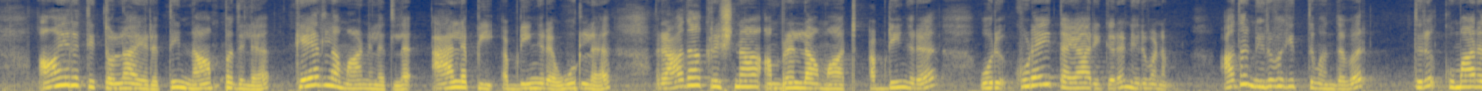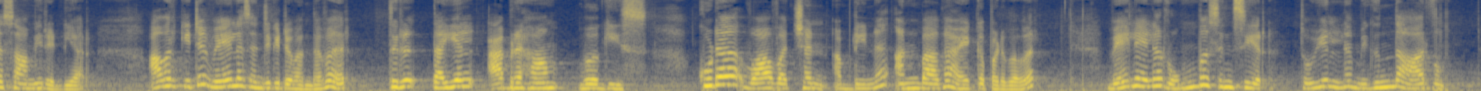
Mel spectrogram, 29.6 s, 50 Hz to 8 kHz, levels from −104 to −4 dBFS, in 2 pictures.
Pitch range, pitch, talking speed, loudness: 145-195 Hz, 165 Hz, 85 wpm, -17 LUFS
